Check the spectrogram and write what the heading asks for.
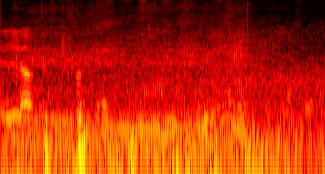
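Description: Faint voices over a steady low outdoor rumble, with a few light knocks.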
